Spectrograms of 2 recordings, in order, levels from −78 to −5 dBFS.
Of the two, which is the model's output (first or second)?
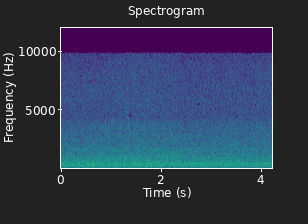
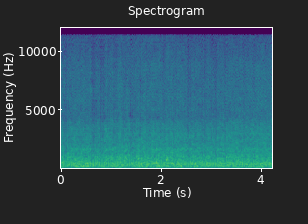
second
